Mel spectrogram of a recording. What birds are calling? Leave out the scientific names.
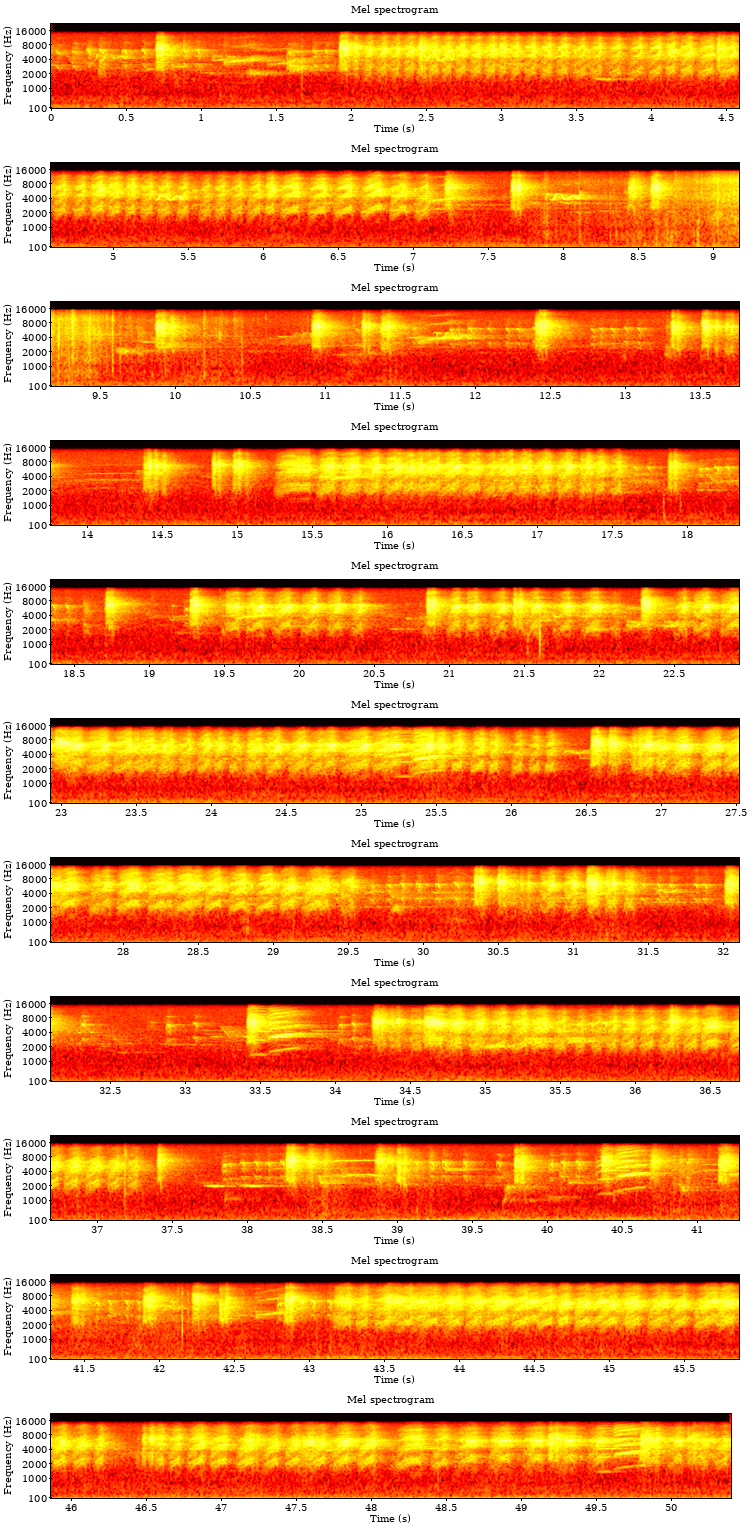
Warbling White-eye, Hawaii Akepa, Red-billed Leiothrix, Iiwi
